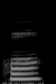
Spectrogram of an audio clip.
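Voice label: "huo", Mandarin Chinese, second tone, pronunciation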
